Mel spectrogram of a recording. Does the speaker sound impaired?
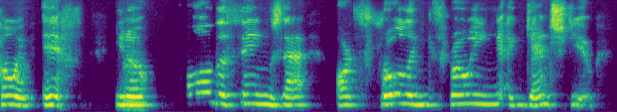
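Yes: aphasia after stroke; aphasia after two massive strokes and heart failure in 2008, implantable defibrillator about 16 years, later heart transplant; some residual aphasia, meditation and breathing exercises morning and night; could not speak for about a year and a half, some aphasia remains despite effort.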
